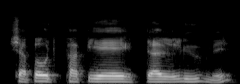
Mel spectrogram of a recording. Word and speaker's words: papier d'aluminium: Chapeau de papier d'aluminium.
